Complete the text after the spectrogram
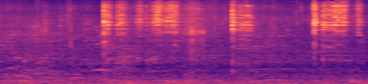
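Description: A spoon scrapes in a bowl.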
